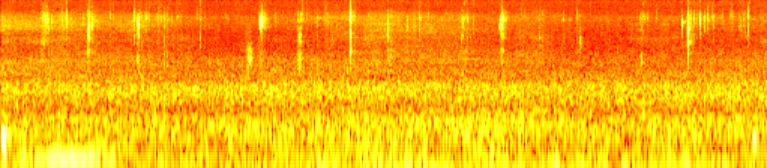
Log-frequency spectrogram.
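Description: Close-miked chewing of popia pisang (fried banana spring roll): soft mouth sounds with small, scattered crunchy clicks.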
